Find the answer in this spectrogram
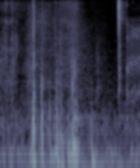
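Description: Two light taps of a stylus on a tablet screen, about a second and a quarter apart, with faint scratching between them.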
